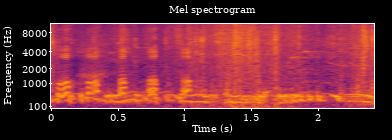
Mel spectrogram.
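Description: Pigeons coo steadily, a run of throaty, rolling warbles that overlap one another, with a faint wash of background noise behind them.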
